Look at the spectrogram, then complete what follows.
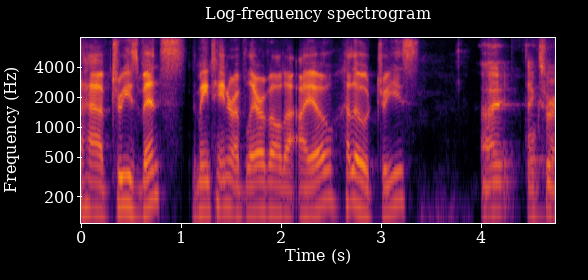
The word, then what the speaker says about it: Laravel: no he's always said laravel but people here that and they keep saying LEL they know the official pronunciation is larel and they will continue saying LEL yeah it rhymes with Fair pair like pair programming Lara I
